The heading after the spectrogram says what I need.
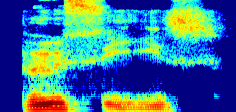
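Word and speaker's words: buoys: want to kill you they're saying booies instead of bies okay they want to kill you just just throw it out there they're like your friend needs to learn how to pronounce bies yeah yeah no I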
